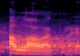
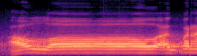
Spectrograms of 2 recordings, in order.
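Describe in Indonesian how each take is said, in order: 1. Frasa itu diucapkan dengan cepat dan singkat. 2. Frasa itu diucapkan dengan lambat dan panjang. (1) "Kalau takbirnya begini Allahu Akbar, kayak gitu kapan niatnya?" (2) "takbir itu agak lama-lama ... selalu panjang-panjang ya"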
